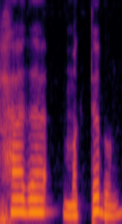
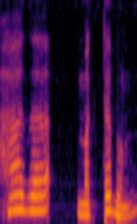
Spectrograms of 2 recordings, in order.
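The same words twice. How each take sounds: No difference in how they are said.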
